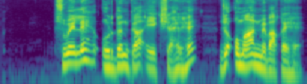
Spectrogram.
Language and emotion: Urdu, neutral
